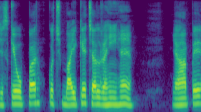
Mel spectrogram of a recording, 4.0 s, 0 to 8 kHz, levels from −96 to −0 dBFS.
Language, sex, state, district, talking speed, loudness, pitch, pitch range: Hindi, male, Chhattisgarh, Bastar, 135 wpm, -17 LUFS, 140 Hz, 130-155 Hz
